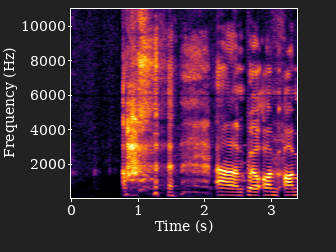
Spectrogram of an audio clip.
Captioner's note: laughs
